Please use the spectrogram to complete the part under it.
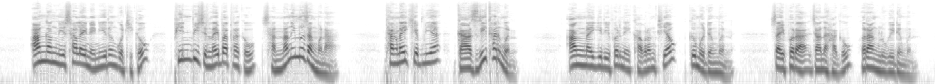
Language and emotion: Bodo, disgusted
